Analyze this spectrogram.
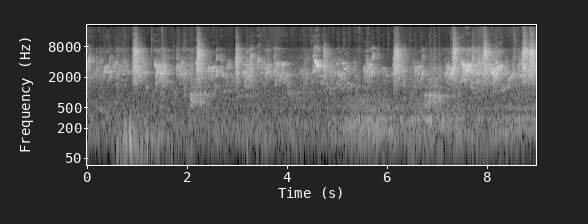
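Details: Budgerigar pair in mating display: lively, scratchy chatter with sharp chirps and short squawks in irregular clusters. The chatter is sustained through the whole stretch and peaks in loudness several times.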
